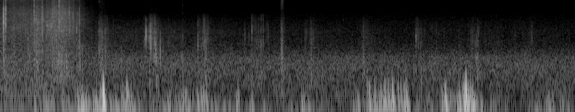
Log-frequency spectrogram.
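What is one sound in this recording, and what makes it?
Footsteps crunch on a dirt path and fade into the distance.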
